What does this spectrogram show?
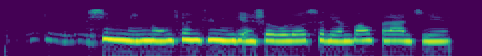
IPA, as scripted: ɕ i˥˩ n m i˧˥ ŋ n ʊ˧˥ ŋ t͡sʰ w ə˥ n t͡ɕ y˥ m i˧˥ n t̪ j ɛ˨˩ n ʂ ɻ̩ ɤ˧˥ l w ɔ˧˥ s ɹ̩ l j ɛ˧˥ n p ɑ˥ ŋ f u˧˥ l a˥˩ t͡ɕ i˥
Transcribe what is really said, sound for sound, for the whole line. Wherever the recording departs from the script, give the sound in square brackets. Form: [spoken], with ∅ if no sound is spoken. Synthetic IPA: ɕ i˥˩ n m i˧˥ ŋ n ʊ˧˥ ŋ t͡sʰ w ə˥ n t͡ɕ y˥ m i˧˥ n t̪ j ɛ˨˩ n ʂ ɻ̩ ɤ˧˥ l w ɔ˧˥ s ɹ̩ l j ɛ˧˥ n p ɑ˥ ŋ f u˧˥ l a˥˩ t͡ɕ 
